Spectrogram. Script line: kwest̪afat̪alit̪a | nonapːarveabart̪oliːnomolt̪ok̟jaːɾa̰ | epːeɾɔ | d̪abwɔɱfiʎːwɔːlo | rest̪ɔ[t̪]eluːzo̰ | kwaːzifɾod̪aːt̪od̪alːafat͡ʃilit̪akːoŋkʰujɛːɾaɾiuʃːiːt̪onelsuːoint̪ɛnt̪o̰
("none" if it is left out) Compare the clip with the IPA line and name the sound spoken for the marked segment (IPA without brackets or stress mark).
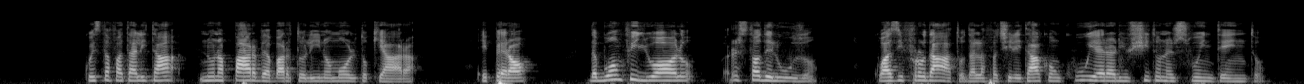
d̪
